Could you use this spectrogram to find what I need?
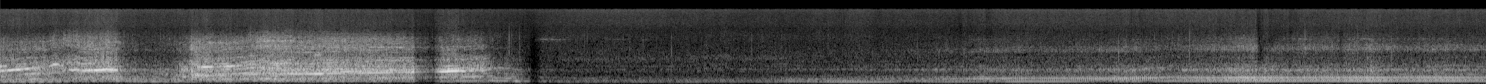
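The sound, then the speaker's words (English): A taxi cab engine labours through heavy traffic, its whine rising in pitch, then drops abruptly to a lower, quieter idling rumble as the cab pulls up to the curb. “Hey, that cab's pulling up to the curb.”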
